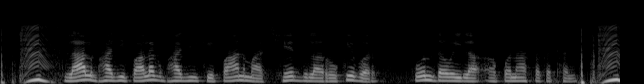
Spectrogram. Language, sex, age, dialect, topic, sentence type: Chhattisgarhi, male, 31-35, Eastern, agriculture, question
